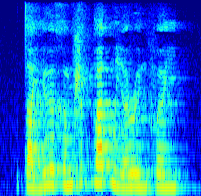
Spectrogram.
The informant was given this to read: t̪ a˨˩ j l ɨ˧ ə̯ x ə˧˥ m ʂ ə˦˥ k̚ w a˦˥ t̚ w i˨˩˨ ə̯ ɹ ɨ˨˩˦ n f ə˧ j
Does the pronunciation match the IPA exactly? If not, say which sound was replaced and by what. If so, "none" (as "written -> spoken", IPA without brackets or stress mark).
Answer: none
